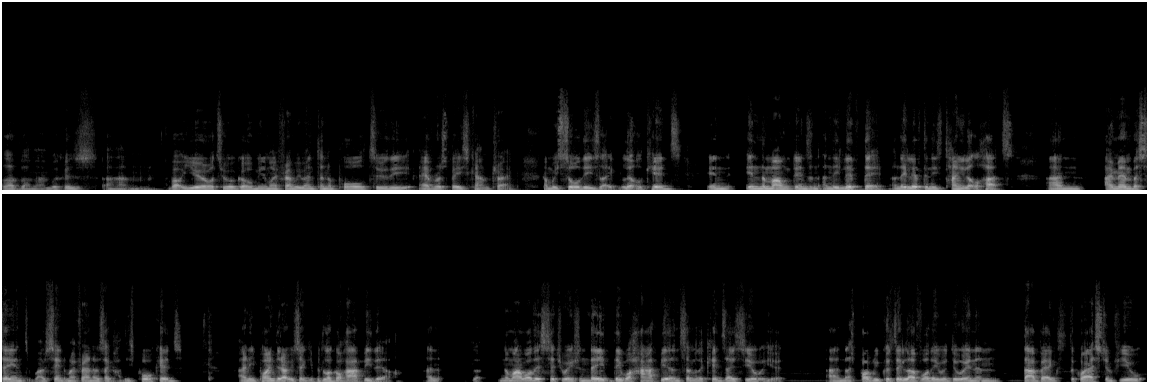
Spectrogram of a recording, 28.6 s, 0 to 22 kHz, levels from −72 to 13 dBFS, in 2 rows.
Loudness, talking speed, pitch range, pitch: -24 LUFS, 245 wpm, 85-100 Hz, 95 Hz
